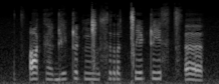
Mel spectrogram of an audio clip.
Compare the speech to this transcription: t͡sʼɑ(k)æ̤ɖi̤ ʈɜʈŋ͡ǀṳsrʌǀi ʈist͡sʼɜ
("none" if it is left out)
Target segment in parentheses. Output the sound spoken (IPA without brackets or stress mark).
k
